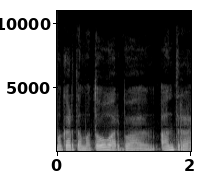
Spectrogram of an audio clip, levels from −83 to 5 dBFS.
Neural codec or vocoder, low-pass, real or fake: vocoder, 44.1 kHz, 128 mel bands every 512 samples, BigVGAN v2; 9.9 kHz; fake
